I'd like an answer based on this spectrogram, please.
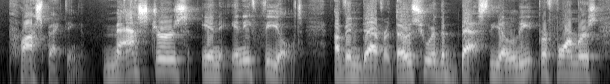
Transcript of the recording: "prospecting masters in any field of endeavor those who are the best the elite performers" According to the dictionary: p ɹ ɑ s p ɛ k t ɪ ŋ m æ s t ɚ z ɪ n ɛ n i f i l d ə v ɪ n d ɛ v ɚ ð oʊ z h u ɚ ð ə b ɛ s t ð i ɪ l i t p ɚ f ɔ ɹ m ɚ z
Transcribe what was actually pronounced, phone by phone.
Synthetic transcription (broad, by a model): p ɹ ɑ s p ɛ k t ɪ ŋ m æ s t ɚ z ɪ n ɛ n i f i l d ə v ɪ n d ɛ v ɚ ð oʊ z h u ɚ ð ə b ɛ s t ð i ɪ l i t p ɚ f ɔ ɹ m ɚ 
